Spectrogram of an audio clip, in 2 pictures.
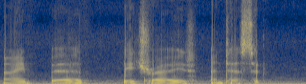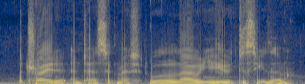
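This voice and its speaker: An actor playing a calm, thoughtful young male adventurer in a video game, musing and understated. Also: fairly low pitch, a little slow.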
